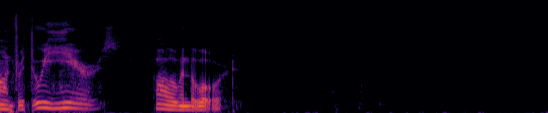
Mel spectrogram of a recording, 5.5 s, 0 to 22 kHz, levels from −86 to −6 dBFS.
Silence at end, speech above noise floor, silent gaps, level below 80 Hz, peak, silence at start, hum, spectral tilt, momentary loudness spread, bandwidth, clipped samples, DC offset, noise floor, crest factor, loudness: 3.25 s; 48 dB; none; -72 dBFS; -24 dBFS; 0 s; none; -6.5 dB/octave; 14 LU; 13.5 kHz; under 0.1%; under 0.1%; -88 dBFS; 20 dB; -40 LUFS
